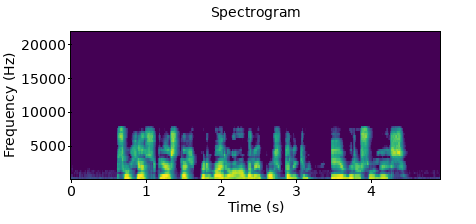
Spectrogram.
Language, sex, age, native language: Icelandic, female, 20-29, Icelandic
